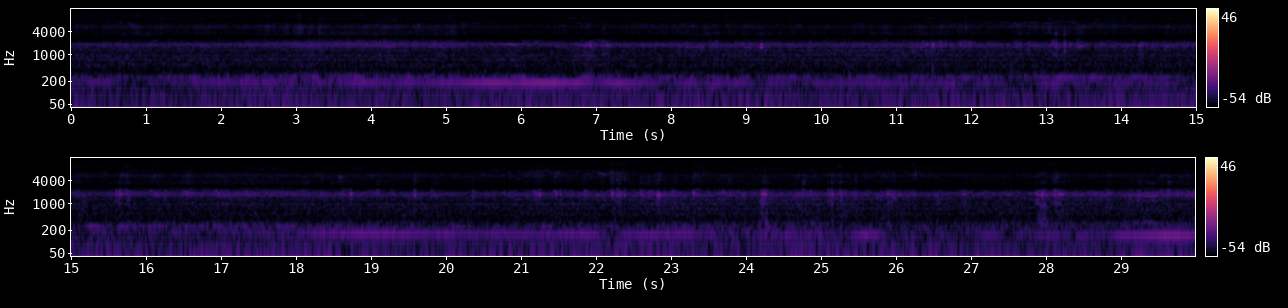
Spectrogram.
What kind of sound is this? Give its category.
Soundscapes > Nature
